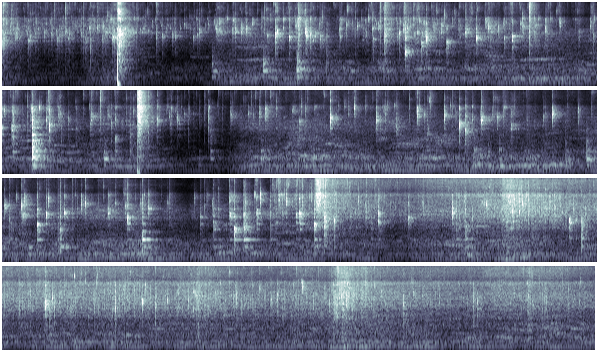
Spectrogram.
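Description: Food sizzling and crackling as it fries in hot fat in a deep metal pot, stirred with a wooden spatula that scrapes and knocks against the pan, with two sharp knocks early on. The sizzle grows louder and steadier from a little past halfway.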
